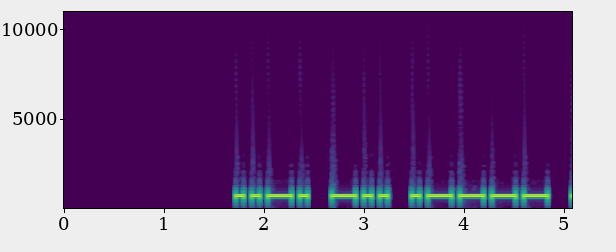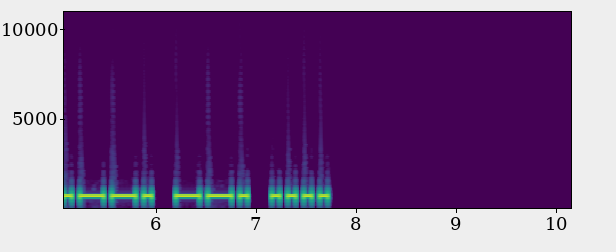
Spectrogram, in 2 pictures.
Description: Morse code, heard as a keyed tone, about 15 wpm, 700 Hz. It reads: FD1PGH
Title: DXCC-100 Call Signs - 6 Characters - 15wpm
